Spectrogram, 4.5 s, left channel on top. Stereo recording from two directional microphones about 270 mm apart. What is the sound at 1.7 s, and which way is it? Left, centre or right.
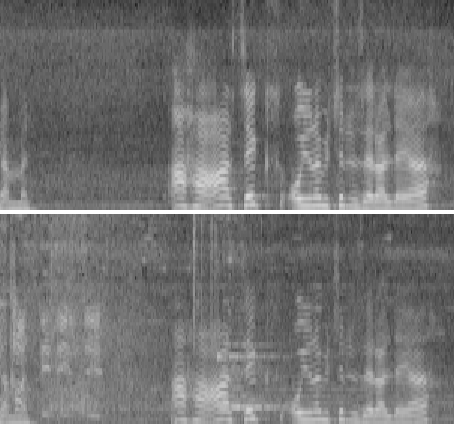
Speech, centre.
